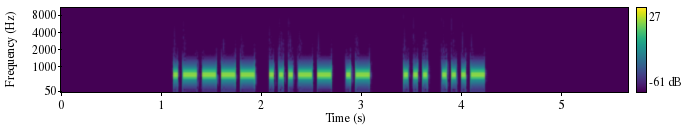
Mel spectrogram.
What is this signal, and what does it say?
Morse code, heard as a keyed tone, about 25 wpm, 700 Hz. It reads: 13A SV
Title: Field Day Exchanges Encore - 25wpm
